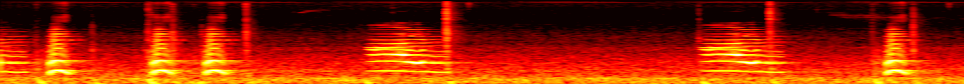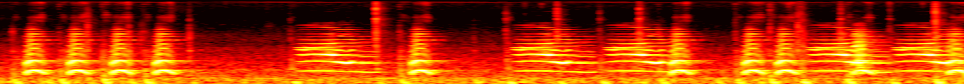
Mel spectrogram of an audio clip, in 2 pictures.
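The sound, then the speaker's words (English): A sound toy plays a dog and cat fight as many short, high, harmonic meowing cries in quick bursts and irregular clusters, with brief gaps between them. “So you can have like a dog and a cat fight.”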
